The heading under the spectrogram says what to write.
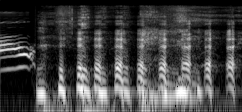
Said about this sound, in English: I love that cat. I bet you do. I love that cat.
